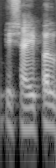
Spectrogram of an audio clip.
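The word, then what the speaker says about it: disciple: Science और इसे भी हमने सी को साइलेंट कर दिया। इसे हम डिसाइपल बोलते हैं।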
